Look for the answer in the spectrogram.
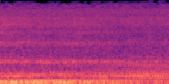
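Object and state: Nothing is struck.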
